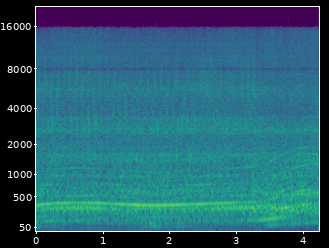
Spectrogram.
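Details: BMW 530i, engine warm at low rpm: light busy metallic rattle over idle, also heard for a few seconds on warm start-up, absent on cold start; rattle at warm idle, source unclear.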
